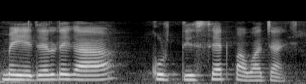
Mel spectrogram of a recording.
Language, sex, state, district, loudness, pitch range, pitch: Bengali, female, Tripura, West Tripura, -14 LUFS, 215-235 Hz, 220 Hz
